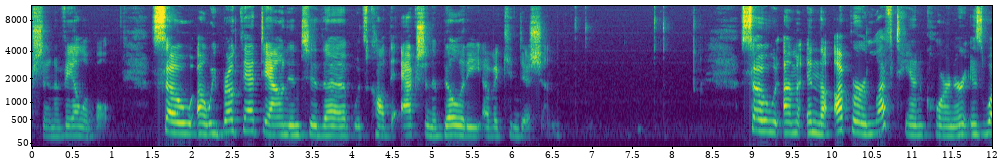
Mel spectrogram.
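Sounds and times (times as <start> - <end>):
faint sharp clicks: 6.8 - 7.0, 7.7 - 8.4.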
